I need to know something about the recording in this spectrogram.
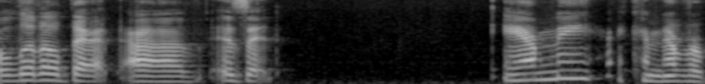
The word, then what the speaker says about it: anime: Because there seems to be like a little bit of, is it anime? I can never pronounce it.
